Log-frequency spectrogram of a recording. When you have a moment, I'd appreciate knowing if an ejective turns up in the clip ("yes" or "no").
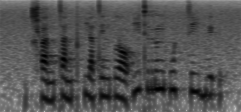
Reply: no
